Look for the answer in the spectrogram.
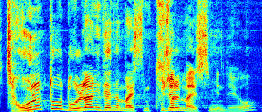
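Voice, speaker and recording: A man's voice: high voice, huge pitch swings, fast, fairly bright tone. A middle-aged male pastor preaching a Sunday sermon, who asks the congregation rhetorical questions and builds up to emphatic exclamations.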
